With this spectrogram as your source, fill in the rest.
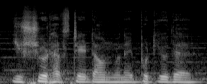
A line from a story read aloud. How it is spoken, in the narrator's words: said angrily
